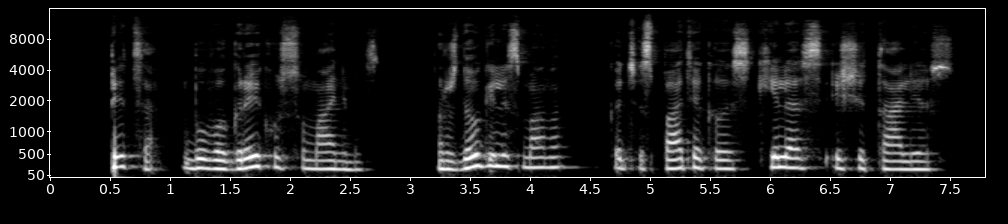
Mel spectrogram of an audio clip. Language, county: Lithuanian, Vilnius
